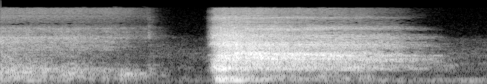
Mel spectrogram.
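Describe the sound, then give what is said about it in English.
A hard, forceful breath is drawn in through the nose, a loud rushing inhale lasting over a second that fades out, after a softer breath and a short silent pause. “Open your mouth. Now breathe in hard. In through the nose.”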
